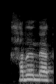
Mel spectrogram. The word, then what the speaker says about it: 카르나크: 여기도 카르나크라고 되어 있는데 카르낙 신전 이렇게 하셔도 무관합니다.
